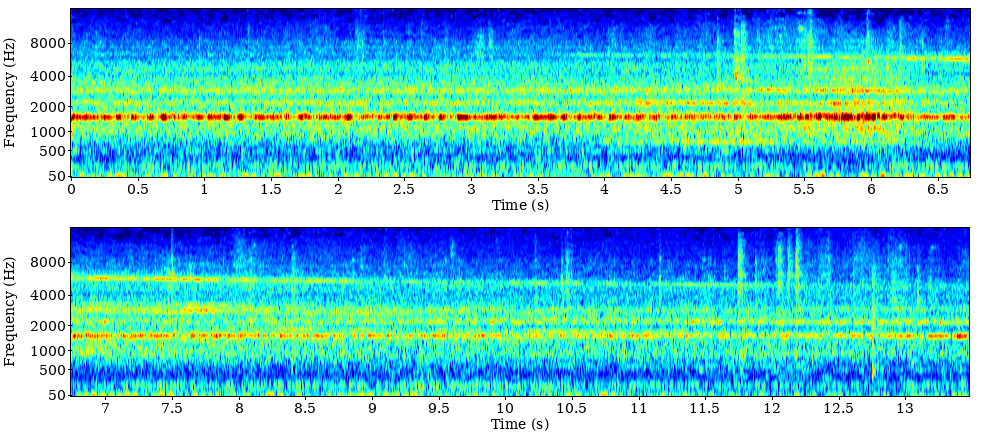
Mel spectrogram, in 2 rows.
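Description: Hankyu 9300 series electric train running at speed, heard from inside the car: a steady rumble of wheels on rail under a steady high whine.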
